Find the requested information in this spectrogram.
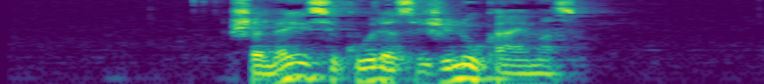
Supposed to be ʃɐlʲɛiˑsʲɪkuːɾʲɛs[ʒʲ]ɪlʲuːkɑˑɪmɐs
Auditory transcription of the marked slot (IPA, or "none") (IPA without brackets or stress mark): ʒʲ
